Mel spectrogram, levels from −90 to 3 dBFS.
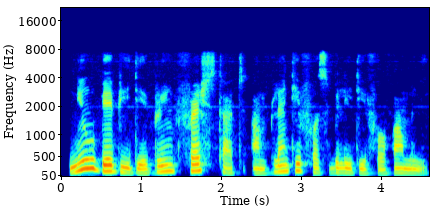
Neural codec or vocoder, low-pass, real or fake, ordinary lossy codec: none; none; real; none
